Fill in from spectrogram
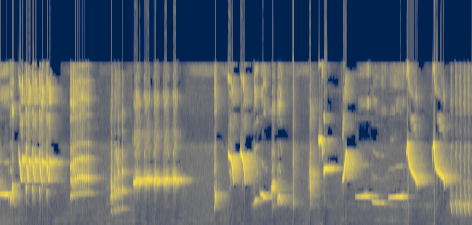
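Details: Lively Sunda robin song full of varied fill-ins, played as a lure for other birds: quick strings of high whistles and short trills, with steady held tones and brief gaps between phrases.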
